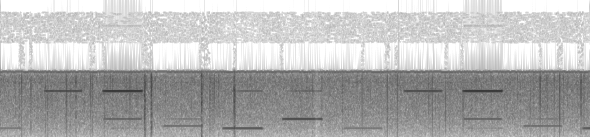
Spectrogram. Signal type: Emergency Alert System (SAME) tones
